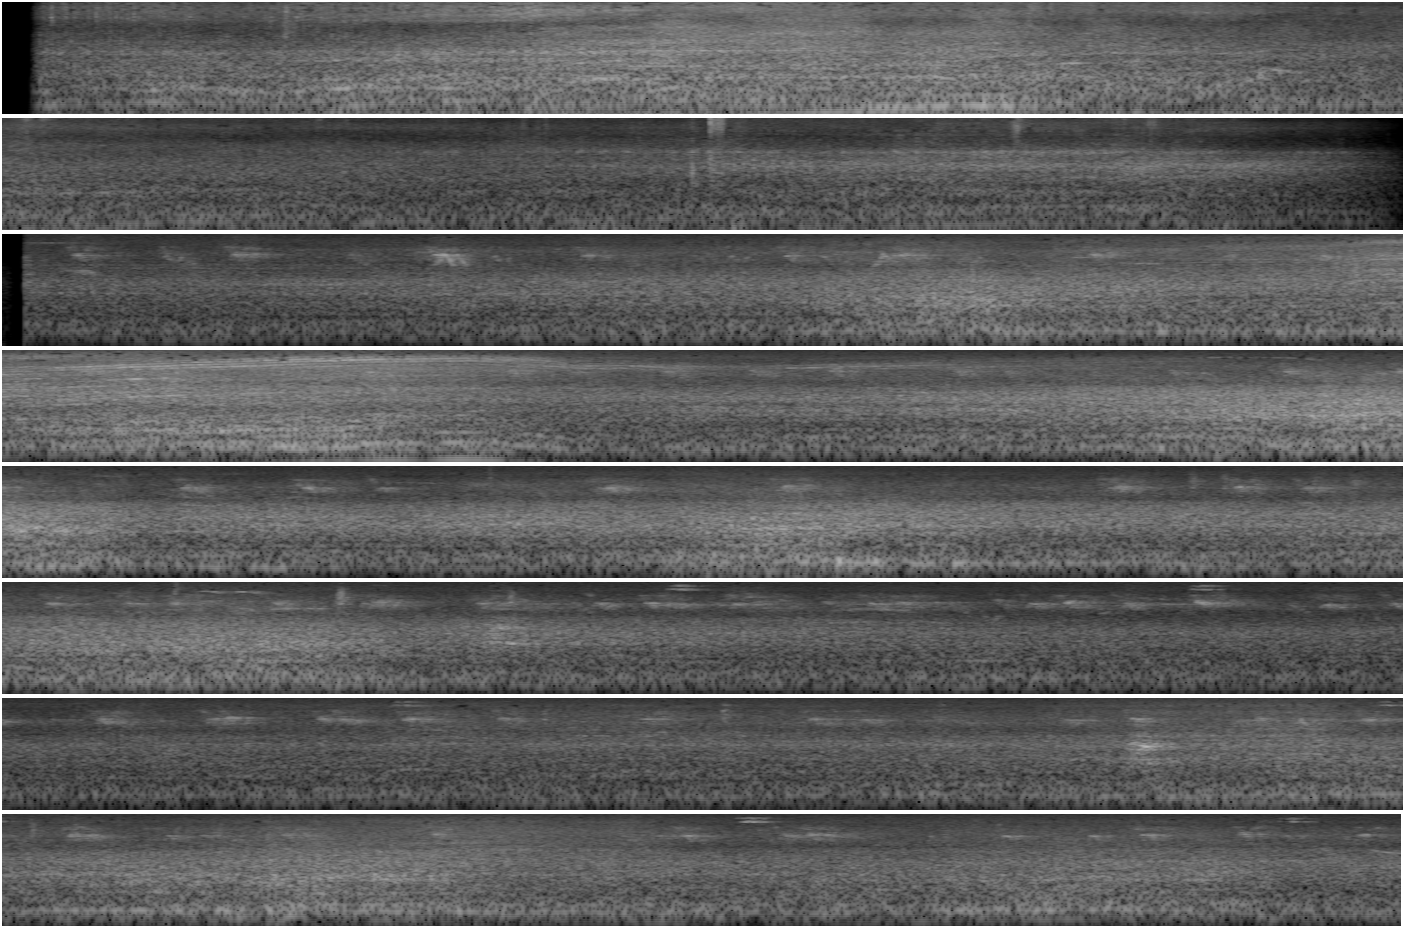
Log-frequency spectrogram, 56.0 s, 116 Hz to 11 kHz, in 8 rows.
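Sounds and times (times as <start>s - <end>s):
road vehicle noise: 0.1s - 14.3s, 17.5s - 56.0s
bus engine deep rumble: 0.2s - 14.1s
vehicle whine: 0.2s - 14.1s, 19.8s - 24.5s.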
